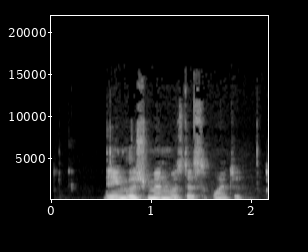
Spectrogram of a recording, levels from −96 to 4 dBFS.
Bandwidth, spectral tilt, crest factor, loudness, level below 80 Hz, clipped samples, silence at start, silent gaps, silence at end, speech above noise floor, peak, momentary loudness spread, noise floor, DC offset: 14.5 kHz; -4.5 dB/octave; 18 dB; -25 LUFS; -62 dBFS; under 0.1%; 0.55 s; none; 0.25 s; 40 dB; -8 dBFS; 12 LU; -66 dBFS; under 0.1%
